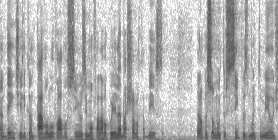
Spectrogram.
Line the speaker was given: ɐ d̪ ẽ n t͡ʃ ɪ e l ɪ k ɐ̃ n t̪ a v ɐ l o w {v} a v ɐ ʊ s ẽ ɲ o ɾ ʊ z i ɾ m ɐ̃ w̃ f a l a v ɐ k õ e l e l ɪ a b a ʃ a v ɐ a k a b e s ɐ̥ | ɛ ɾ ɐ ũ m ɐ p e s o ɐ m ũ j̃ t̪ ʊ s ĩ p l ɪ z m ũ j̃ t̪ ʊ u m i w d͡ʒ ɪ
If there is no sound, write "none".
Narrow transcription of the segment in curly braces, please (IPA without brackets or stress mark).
v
